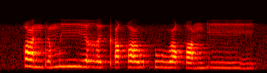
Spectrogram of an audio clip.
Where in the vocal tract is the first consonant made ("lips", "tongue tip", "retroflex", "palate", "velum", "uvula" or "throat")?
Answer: uvula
